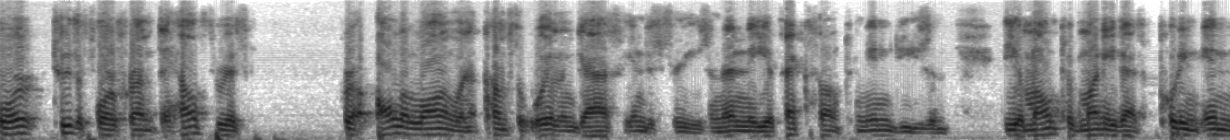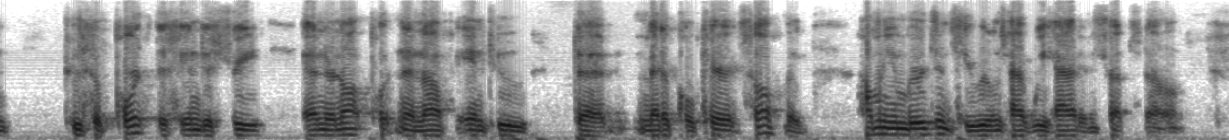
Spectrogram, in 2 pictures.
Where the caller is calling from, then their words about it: British Columbia, Canada; I am from the Tsayu, the Beaver Clan of the Wet'suwet'en, and I'm calling from my home here in Tekia, Igalgan.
